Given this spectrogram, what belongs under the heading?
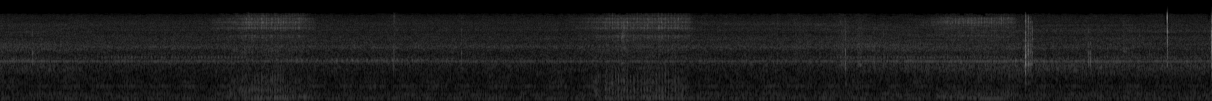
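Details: An overweight Puggle dog snoring: three rattly, low breaths with an airy hiss about every three to four seconds, over room hum; snoring.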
